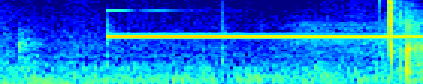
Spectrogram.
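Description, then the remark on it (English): A single meditation chime is struck to open a Recovery Dharma meditation practice, giving a clear high, pure tone that rings on steadily and softly, with a brief faint rustle near the end. “Let's go ahead and invite the chime to sing, and then we'll fully arrive to our practice today.”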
